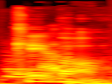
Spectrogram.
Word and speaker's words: K-Ball: K-Ball rhymes with ball.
